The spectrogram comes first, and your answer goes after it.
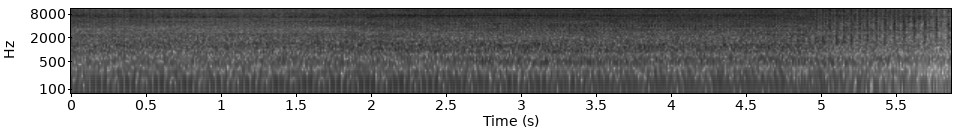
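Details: Lawn Boy push mower after carb clean: engine keeps running at a steady high drone with a thin screech after the handle is released, refusing to shut off until tilted further over, then stumbles and dies; cause not yet found.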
